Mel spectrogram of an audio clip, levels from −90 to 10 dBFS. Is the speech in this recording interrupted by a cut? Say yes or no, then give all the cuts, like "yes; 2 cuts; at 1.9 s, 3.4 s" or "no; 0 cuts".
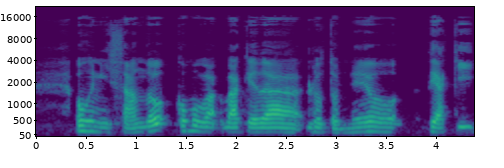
no; 0 cuts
